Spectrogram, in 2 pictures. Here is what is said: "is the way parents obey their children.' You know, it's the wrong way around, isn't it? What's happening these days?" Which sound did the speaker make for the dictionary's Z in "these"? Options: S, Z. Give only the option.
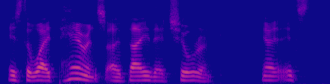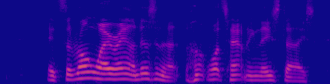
Z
